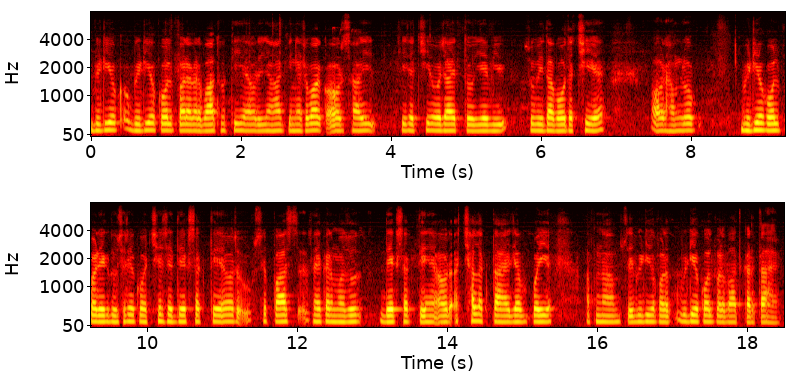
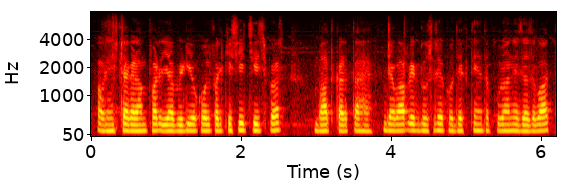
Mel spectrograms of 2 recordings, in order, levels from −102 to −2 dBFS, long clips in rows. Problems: constant background noise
